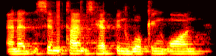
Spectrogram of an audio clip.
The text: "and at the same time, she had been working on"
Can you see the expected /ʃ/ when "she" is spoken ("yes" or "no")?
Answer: no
